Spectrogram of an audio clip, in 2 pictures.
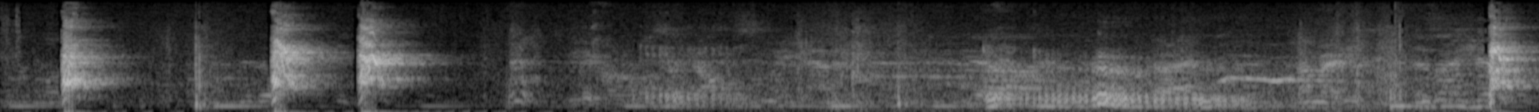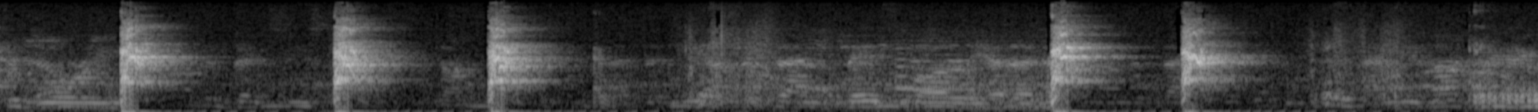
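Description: Bichon frise puppy giving sharp, high play barks, about nine in all, mostly in quick pairs, while crouched in a play bow inviting a game.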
